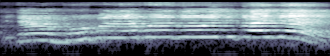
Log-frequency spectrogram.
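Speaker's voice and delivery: very high, loud singsong; squealing pet talk. Real, not acted. Owner doting on her Bubla, squealing pet talk. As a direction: squeal it at a beloved animal.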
